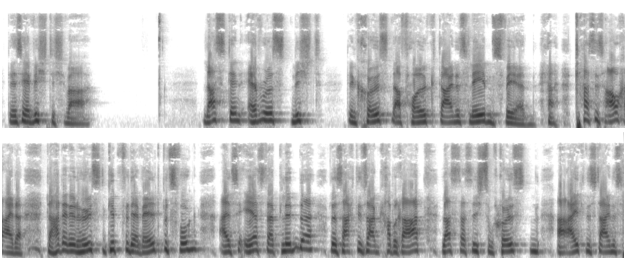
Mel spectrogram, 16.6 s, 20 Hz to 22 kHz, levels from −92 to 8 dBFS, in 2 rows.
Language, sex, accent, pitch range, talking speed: German, male, German, 150-185 Hz, 150 wpm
